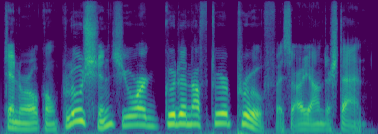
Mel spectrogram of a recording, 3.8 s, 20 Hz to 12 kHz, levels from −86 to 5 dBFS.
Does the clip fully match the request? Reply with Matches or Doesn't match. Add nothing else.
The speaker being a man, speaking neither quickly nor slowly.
Matches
